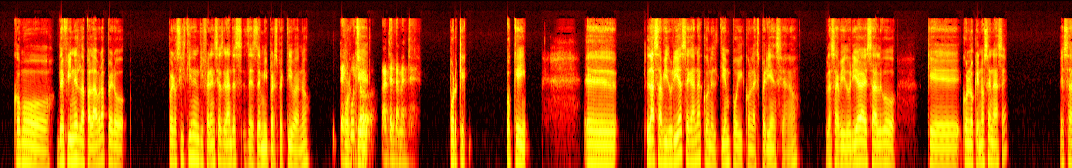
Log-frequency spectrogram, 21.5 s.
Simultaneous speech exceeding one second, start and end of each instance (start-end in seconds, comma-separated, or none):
none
